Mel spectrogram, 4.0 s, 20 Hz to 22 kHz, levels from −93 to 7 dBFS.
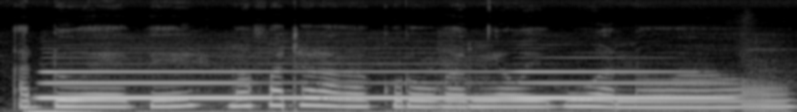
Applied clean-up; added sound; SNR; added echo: none; Wind instrument, woodwind instrument; -1 dB; none.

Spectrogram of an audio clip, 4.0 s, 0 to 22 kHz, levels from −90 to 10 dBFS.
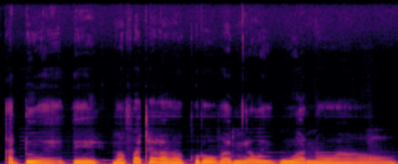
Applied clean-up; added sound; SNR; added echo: neural mask model DeepFilterNet 3.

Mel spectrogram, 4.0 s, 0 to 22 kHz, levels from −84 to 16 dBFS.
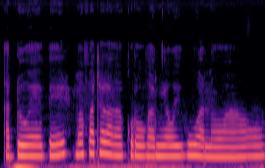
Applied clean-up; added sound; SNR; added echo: neural mask model Resemble Enhance denoiser.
